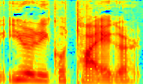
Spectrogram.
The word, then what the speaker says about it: Yuriko Tiger: And everywhere, like TikTok, and Twitter, Instagram, YouTube, with the name Yuriko Tiger. It's the same for every social. – Yuriko Tiger. – Tiger. – Yuriko Tiger. Just spell it like it's written.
